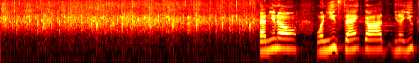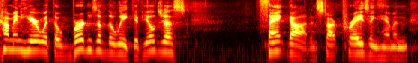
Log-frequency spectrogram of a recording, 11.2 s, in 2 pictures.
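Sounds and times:
crowd of people clapping: 0.0s - 3.6s
speech: 3.4s - 8.2s, 9.0s - 11.1s.

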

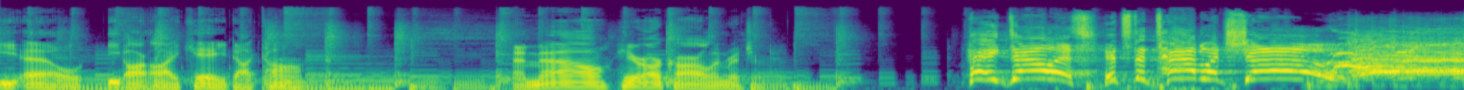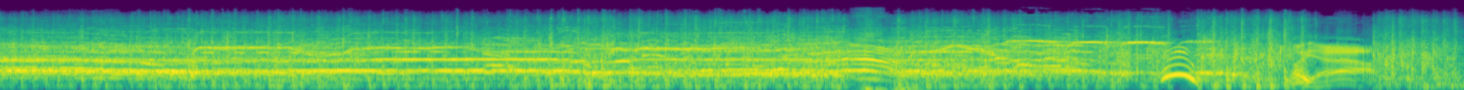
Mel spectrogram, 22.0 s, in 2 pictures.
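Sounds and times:
speech: 0.0s - 2.6s, 3.8s - 5.8s, 7.4s - 12.6s
large audience cheering at Cowboys Stadium in Dallas: 9.6s - 21.9s
whoops and shouted voices from the audience: 9.7s - 20.4s.

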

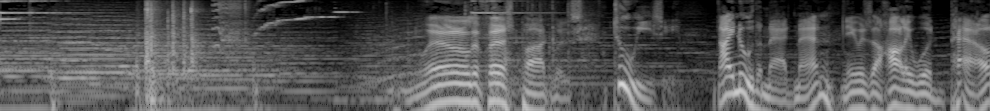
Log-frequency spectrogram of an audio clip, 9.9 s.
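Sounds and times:
sustained tonal backdrop: 0.0s - 9.9s
heavy wooden door thunk: 1.3s - 2.6s
thin rising creak: 2.0s - 3.6s
speech: 4.8s - 9.9s.

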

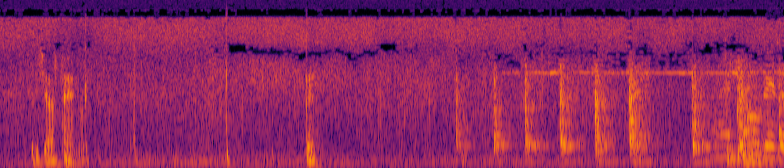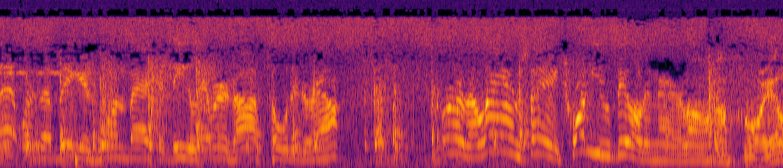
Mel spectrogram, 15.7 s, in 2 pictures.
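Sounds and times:
speech: 0.4s - 1.2s, 3.0s - 3.3s, 7.6s - 15.6s
hammer striking nails: 4.6s - 12.3s.

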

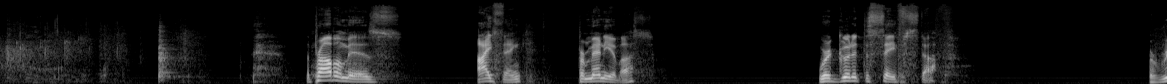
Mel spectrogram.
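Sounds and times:
audience clapping: 0.0s - 1.5s
speech: 3.2s - 3.9s, 4.8s - 6.6s, 8.2s - 9.6s.

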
